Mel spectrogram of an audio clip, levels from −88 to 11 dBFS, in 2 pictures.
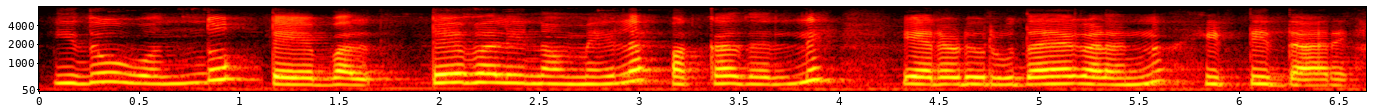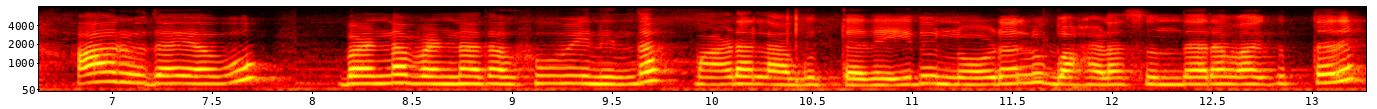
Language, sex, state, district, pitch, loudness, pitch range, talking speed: Kannada, female, Karnataka, Bellary, 260 Hz, -16 LUFS, 245-295 Hz, 90 wpm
